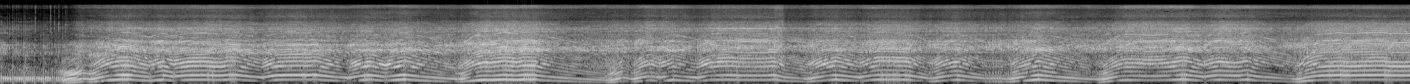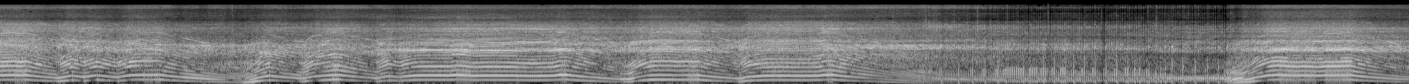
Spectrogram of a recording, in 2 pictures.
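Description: Husqvarna 572XP chainsaw's 70 cc two-stroke engine in a run of short cuts: it revs up to full throttle, holds briefly and drops back, again and again, about every second or two. About three quarters of the way through it falls to idle for a few seconds, then revs up again near the end.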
